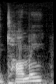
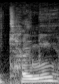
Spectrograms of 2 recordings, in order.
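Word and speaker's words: Tomy: creators of this is timing or Tommy depending on how you pronounce I say Tommy some people say to me um that's mostly in the UK I don't know how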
